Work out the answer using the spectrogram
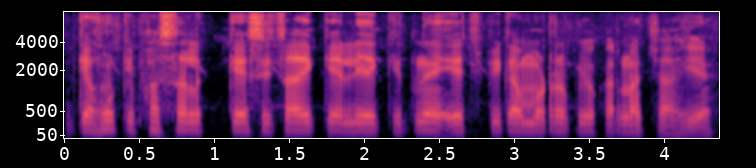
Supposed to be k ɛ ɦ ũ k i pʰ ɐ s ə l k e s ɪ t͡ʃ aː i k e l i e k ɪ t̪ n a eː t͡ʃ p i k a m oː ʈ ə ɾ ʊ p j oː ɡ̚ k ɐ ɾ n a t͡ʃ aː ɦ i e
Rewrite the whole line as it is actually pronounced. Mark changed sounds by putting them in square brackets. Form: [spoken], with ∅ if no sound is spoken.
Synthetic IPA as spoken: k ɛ ɦ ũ k i pʰ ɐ s ə l k e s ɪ t͡ʃ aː i k e l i e k ɪ t̪ n [e] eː t͡ʃ p i k a m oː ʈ ə ɾ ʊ p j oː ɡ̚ k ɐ ɾ n a t͡ʃ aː ɦ i e

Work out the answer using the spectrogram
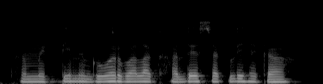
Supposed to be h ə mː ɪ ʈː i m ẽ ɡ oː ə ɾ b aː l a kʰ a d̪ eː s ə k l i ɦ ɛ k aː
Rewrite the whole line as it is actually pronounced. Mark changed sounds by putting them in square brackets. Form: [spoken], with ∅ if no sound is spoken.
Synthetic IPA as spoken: h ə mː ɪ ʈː i m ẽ ɡ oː ə ɾ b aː l a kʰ a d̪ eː s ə k l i ɦ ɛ k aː

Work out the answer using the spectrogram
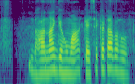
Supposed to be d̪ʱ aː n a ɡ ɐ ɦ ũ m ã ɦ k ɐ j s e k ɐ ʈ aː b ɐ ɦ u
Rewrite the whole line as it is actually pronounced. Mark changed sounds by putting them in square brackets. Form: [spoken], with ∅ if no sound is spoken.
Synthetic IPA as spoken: d̪ʱ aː n a ɡ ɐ ɦ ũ m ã [∅] k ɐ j s e k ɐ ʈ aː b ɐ ɦ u

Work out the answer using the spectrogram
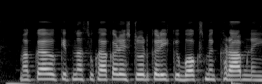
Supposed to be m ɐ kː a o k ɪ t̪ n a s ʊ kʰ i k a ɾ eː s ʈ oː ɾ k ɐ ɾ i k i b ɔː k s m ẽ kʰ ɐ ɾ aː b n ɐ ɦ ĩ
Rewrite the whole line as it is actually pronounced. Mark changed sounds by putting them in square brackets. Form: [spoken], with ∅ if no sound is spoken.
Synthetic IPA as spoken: m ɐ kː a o k ɪ t̪ n a s ʊ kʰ [a] k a ɾ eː s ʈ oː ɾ k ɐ ɾ i k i b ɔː k s m ẽ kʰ ɐ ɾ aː b n ɐ ɦ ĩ

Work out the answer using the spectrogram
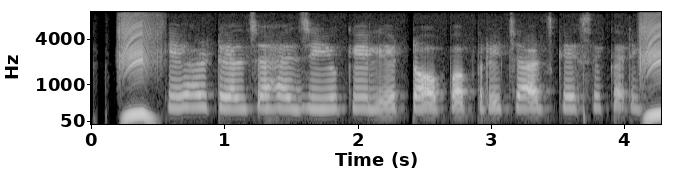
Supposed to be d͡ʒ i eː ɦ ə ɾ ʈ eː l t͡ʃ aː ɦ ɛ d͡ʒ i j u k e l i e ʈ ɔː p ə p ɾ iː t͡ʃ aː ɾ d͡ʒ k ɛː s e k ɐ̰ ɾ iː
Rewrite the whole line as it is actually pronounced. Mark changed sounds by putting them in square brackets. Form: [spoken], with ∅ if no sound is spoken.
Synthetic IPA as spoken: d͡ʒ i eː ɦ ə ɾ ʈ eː l t͡ʃ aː ɦ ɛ d͡ʒ i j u k e l i e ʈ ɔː p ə p ɾ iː t͡ʃ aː ɾ d͡ʒ k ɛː s e k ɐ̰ ɾ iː

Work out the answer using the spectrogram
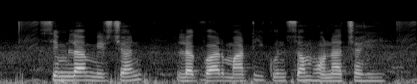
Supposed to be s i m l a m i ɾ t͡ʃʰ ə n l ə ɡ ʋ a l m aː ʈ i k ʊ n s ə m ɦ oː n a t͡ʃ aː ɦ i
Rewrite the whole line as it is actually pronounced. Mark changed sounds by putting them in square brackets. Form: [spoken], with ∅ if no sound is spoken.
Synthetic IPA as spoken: s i m l a m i ɾ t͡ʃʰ ə n l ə ɡ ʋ a [ɾ] m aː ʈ i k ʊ n s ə m ɦ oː n a t͡ʃ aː ɦ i

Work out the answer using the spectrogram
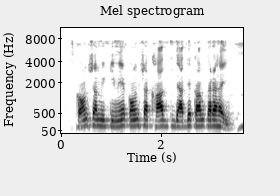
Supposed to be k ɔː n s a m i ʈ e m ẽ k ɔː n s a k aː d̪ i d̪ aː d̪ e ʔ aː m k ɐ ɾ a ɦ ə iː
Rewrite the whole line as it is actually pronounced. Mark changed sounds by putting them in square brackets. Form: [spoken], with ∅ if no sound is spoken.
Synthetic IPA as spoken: k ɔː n s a m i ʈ [i] m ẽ k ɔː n s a [kʰ] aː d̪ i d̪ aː d̪ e [k] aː m k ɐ ɾ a ɦ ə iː

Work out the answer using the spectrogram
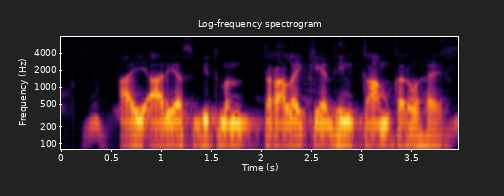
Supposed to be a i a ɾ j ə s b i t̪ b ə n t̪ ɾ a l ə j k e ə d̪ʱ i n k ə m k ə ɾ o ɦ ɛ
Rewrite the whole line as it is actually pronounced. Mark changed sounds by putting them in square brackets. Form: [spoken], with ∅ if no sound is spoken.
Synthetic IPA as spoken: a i a ɾ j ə s b i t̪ [m] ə n t̪ ɾ a l ə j k e ə d̪ʱ i n k [a] m k ə ɾ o ɦ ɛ

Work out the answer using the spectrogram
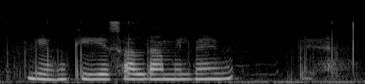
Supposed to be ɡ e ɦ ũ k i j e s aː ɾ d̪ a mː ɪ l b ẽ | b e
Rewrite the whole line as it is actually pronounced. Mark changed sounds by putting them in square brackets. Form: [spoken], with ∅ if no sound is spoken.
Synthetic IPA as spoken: ɡ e ɦ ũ k i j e s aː [l] d̪ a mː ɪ l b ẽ | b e

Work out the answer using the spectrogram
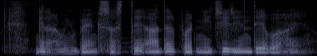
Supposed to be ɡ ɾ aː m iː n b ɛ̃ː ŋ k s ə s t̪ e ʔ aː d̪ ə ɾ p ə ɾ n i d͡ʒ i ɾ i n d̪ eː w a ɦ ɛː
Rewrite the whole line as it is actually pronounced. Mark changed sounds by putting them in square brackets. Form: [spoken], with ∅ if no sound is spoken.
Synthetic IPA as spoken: ɡ ɾ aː m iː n b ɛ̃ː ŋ k s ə s t̪ e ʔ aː d̪ ə ɾ p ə ɾ n i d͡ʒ i ɾ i n d̪ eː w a ɦ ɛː

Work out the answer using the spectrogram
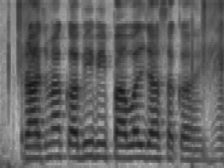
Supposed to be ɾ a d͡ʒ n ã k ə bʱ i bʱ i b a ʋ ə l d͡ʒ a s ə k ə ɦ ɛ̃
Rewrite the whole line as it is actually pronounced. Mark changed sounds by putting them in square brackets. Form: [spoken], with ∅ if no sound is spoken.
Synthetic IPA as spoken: ɾ a d͡ʒ [m] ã k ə bʱ i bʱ i [p] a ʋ ə l d͡ʒ a s ə k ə ɦ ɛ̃

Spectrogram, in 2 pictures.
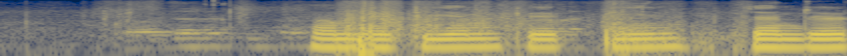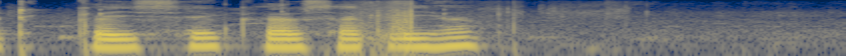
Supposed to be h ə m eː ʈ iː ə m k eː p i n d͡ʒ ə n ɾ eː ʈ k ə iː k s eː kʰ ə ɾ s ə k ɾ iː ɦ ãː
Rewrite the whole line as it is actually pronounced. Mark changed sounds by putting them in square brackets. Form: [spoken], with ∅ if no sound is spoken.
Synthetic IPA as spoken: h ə m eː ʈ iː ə m k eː p [iː] n d͡ʒ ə n ɾ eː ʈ k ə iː [∅] s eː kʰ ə ɾ s ə k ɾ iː ɦ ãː

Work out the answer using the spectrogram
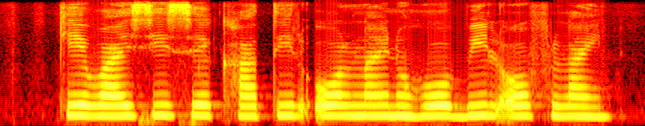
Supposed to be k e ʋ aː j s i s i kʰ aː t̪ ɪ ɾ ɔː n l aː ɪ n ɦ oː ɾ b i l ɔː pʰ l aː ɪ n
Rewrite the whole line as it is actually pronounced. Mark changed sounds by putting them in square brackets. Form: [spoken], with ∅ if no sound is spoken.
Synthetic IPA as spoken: k e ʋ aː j s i s [e] kʰ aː t̪ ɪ ɾ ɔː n l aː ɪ n ɦ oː [∅] b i l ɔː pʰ l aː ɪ n

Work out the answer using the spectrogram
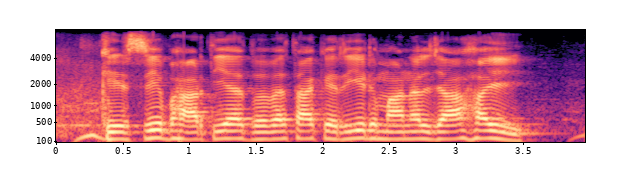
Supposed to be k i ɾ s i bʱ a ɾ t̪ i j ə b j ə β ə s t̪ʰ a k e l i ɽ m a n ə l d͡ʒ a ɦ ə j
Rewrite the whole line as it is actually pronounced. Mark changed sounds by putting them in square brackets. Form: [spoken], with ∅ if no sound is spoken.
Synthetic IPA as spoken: k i ɾ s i bʱ a ɾ t̪ i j ə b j ə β ə s t̪ʰ a k e [ɾ] i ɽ m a n ə l d͡ʒ a ɦ ə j

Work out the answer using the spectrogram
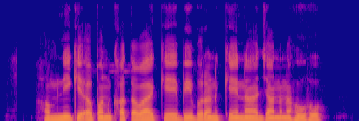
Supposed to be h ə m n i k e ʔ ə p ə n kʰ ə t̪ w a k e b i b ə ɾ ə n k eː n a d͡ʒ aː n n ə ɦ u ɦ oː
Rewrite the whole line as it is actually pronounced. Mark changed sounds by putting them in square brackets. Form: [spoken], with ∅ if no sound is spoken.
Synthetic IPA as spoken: h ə m n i k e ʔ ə p ə n kʰ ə t̪ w a k e b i b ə ɾ ə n k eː n a d͡ʒ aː n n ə ɦ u ɦ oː

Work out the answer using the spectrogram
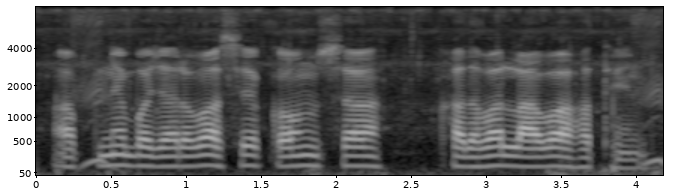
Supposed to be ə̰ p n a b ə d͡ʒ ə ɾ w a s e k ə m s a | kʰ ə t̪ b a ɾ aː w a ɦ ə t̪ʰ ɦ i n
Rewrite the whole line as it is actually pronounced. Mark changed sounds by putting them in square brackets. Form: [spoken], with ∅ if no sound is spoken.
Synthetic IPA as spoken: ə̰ p n [e] b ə d͡ʒ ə ɾ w a s e k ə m s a | kʰ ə [d̪] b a [l] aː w a ɦ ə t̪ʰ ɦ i n

